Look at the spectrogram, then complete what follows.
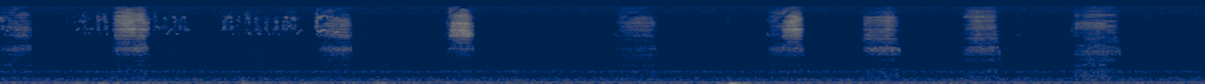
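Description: Barn owl nestlings giving their hissing begging calls: short, breathy rasps about once a second while the female tears food for them. A steady low hum runs underneath, and one dull thump comes about seven seconds in.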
